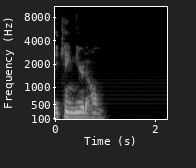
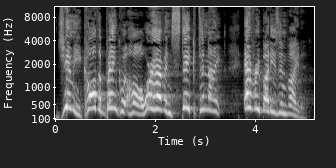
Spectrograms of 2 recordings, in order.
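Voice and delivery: much higher, louder celebratory shouts; jubilant yelling; 12 semitones higher, 11 dB louder, slower than usual. Retold or imitated. Brother yelling out the car window to the town, jubilant shouting. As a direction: shout the good news to the whole town. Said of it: "yelled out the window".

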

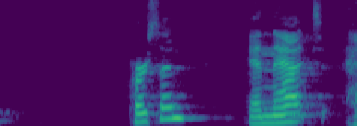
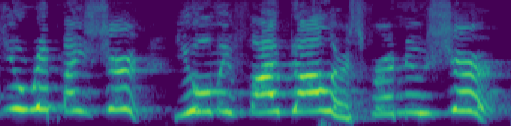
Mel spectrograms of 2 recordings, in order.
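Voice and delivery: much higher, shouting, near tears; kid yelling demand; 9 dB louder than usual. Retold or imitated. Rusty demanding five dollars from Jake, crying shout. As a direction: demand the money like a wailing kid. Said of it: "He's like".

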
